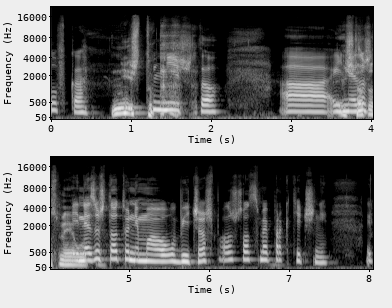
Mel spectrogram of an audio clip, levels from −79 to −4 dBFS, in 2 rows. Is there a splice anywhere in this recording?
yes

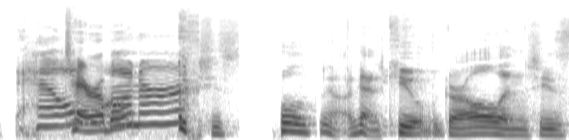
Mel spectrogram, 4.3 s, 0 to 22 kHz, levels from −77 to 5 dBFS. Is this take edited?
yes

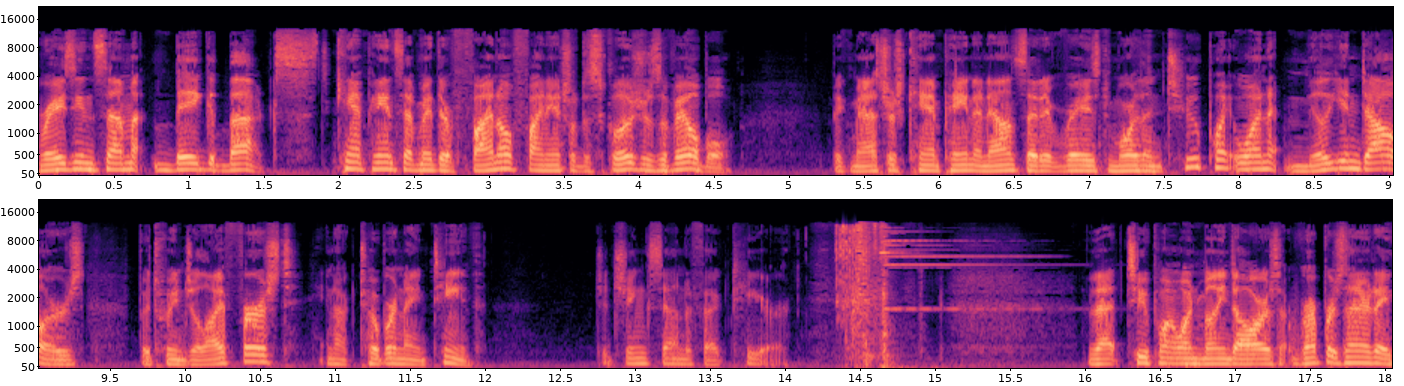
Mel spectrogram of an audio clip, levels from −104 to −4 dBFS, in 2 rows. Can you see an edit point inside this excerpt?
no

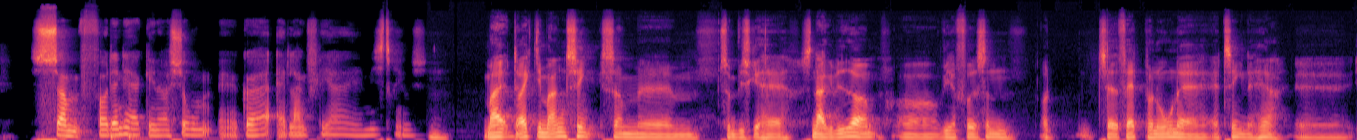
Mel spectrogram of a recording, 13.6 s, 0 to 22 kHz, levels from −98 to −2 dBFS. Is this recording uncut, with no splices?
no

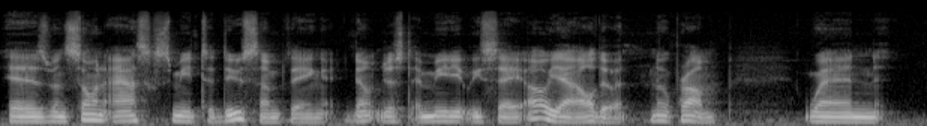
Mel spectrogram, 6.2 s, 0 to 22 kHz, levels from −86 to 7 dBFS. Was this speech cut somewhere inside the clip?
no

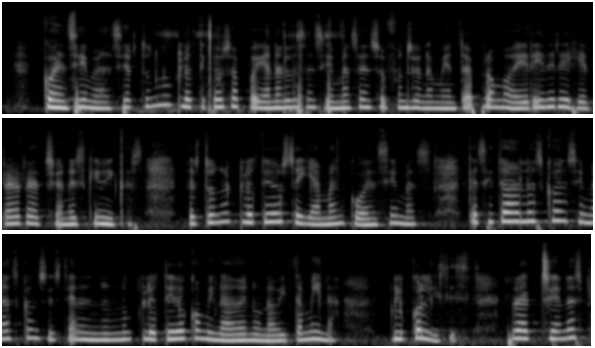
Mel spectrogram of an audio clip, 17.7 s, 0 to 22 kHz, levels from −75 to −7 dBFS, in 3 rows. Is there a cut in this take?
no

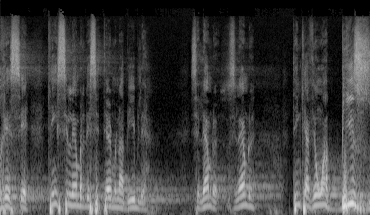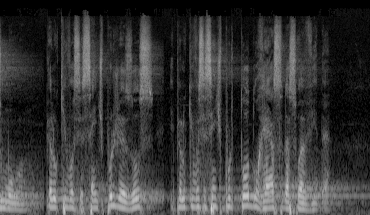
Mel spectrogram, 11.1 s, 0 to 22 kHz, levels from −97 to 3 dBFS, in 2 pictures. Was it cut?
yes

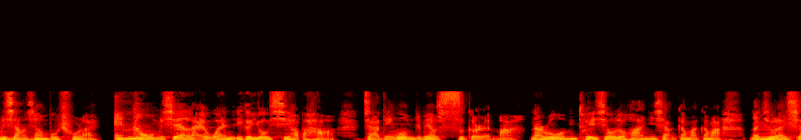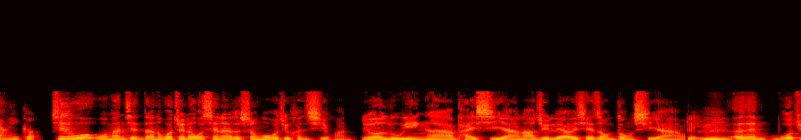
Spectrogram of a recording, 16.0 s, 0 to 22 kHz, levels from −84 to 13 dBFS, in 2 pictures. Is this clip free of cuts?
no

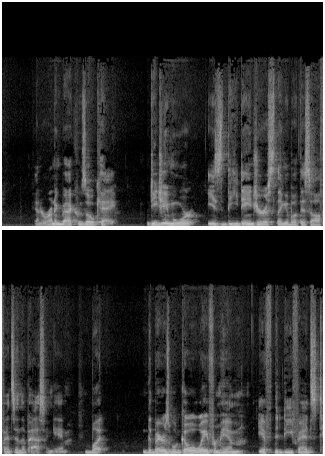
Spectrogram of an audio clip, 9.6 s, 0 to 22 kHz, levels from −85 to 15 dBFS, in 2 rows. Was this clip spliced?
yes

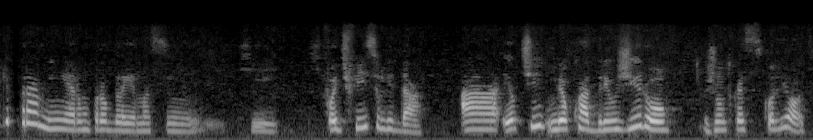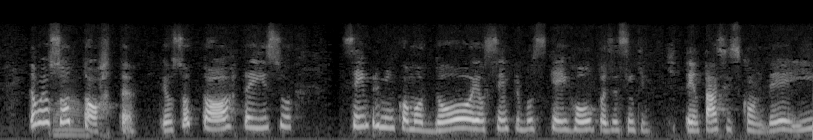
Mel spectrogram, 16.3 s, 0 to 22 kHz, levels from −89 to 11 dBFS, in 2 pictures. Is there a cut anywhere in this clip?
yes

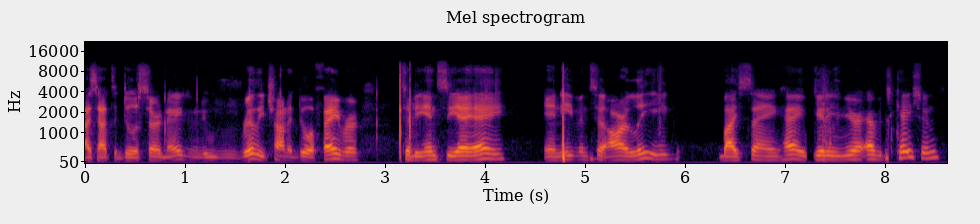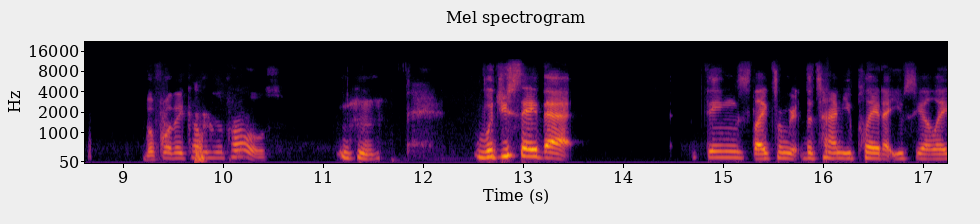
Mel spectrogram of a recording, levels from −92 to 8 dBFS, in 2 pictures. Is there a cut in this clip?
yes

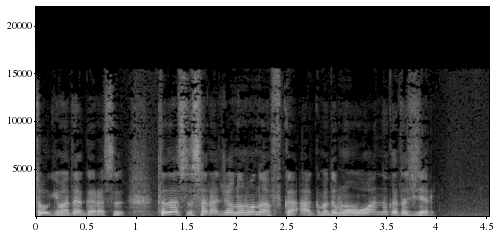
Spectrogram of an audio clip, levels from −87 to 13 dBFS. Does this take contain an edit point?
no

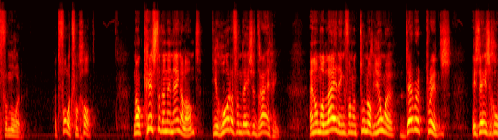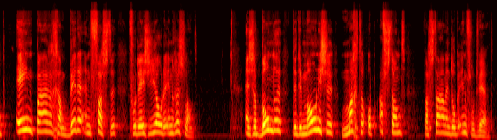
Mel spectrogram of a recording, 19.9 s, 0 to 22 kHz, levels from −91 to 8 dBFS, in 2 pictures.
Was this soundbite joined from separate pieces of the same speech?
no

